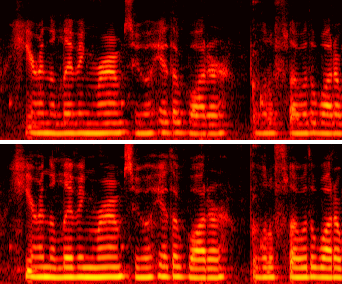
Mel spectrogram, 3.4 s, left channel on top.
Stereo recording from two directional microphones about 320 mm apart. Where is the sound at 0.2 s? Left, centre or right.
Centre.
